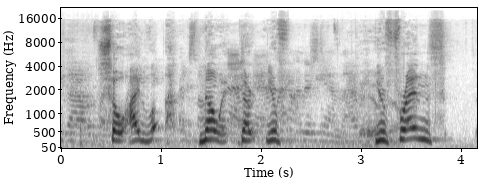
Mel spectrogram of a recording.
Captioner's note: voices chattering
